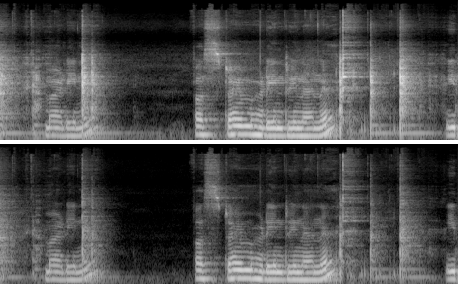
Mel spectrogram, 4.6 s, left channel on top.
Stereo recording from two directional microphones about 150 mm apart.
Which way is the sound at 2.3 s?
10° right (ahead or behind).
